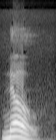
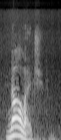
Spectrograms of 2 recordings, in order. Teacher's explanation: Our O, O, the big O, is a diphthong.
